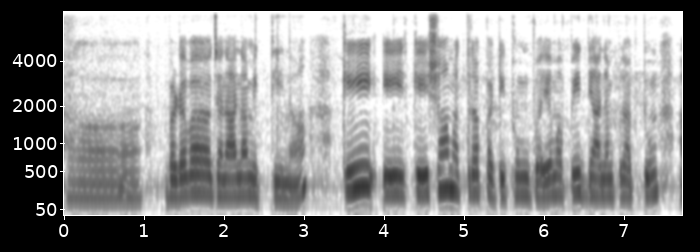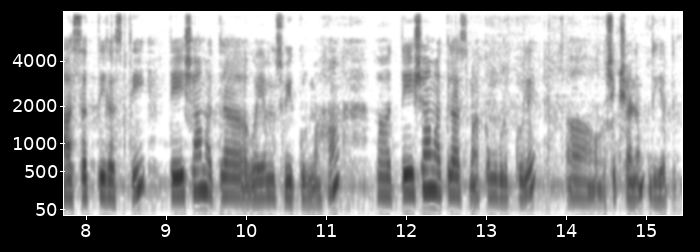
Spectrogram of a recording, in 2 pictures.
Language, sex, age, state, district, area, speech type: Sanskrit, female, 18-30, Karnataka, Belgaum, urban, spontaneous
